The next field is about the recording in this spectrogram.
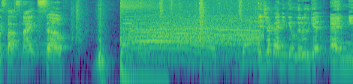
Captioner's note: crowd applause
